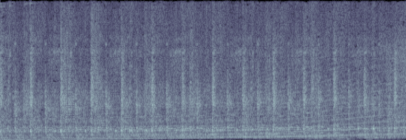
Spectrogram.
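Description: Electronic dance music build-up: a synth tone sweeping steadily upward in pitch over steady, evenly repeated drum hits, with the deep bass thinning out after a couple of seconds.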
